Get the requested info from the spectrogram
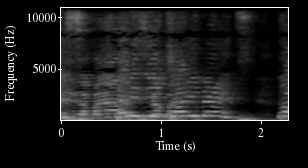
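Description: A woman's voice, amplified through a microphone, singing or chanting in long held notes with gliding pitch. It fades out just before the end.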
